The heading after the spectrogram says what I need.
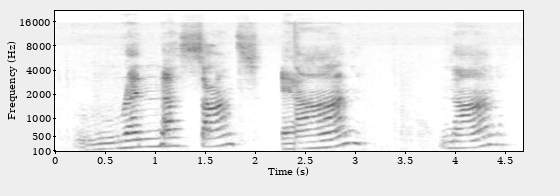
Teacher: We pronounce the CH like it's an SH because it's a French word.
